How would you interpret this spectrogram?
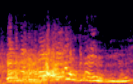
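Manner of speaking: high, slow, drawn-out frustration; high-pitched indignant protest; exasperated wail. Acted. Wife's accusation, pressed for details.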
